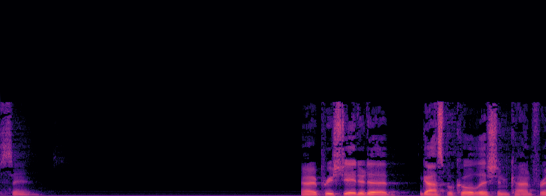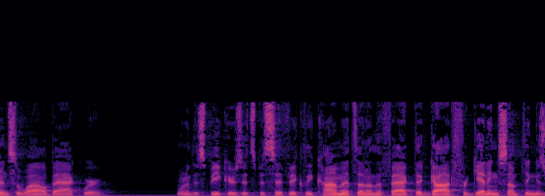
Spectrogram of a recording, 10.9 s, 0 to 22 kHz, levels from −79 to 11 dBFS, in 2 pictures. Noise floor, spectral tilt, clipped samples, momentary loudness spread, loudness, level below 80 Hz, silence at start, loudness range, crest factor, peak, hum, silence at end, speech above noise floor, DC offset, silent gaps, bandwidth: -68 dBFS; -3.5 dB/octave; under 0.1%; 11 LU; -24 LUFS; -62 dBFS; 0 s; 7 LU; 22 dB; -2 dBFS; none; 0 s; 44 dB; 0.5%; none; 11 kHz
